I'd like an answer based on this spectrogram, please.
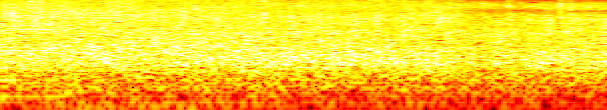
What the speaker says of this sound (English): I really hate rain in this game.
